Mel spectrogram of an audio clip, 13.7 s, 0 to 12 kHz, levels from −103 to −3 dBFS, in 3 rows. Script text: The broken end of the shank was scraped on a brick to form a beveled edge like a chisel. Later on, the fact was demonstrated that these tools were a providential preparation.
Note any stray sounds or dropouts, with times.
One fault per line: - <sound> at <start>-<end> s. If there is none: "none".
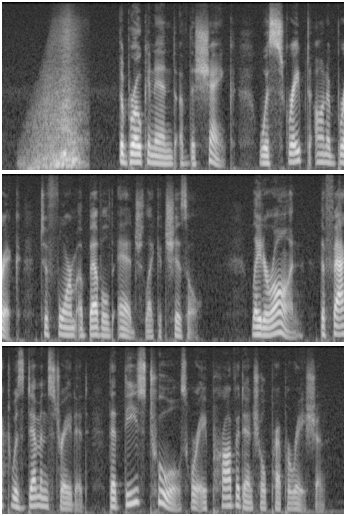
- whoosh at 0.2-1.2 s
